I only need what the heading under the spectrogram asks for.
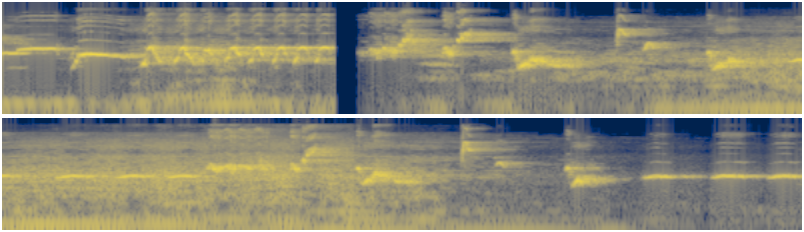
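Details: Loud, clear song of a roughly nine-month-old White-rumped shama from Medan, just past its juvenile plumage, untutored by recordings, used to prompt young birds to sing: rapid repeated chips, steady whistled notes, harsh rasping phrases and varied trills.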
